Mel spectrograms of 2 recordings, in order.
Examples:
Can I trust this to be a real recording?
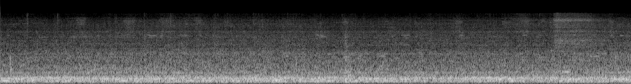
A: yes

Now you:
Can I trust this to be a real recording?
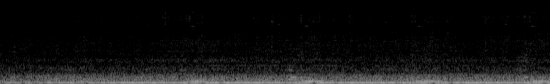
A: yes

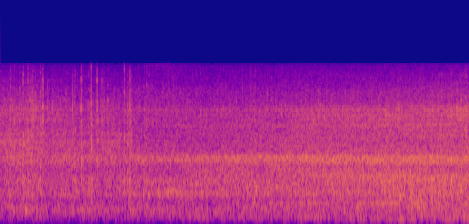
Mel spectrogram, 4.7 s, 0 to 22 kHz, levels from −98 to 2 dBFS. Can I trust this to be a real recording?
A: yes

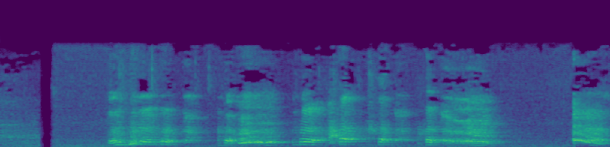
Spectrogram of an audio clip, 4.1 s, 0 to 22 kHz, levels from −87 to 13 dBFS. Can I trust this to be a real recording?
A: no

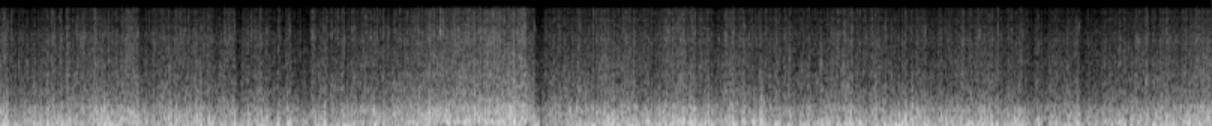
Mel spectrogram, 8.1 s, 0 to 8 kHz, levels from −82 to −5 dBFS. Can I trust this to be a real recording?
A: yes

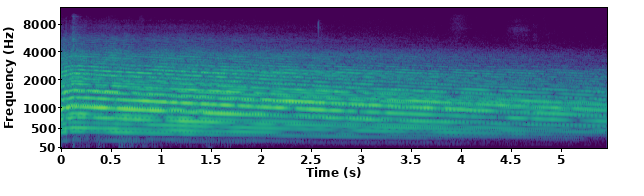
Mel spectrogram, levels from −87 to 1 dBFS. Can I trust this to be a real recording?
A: yes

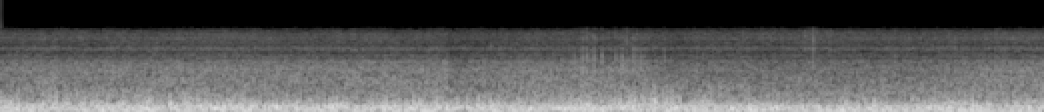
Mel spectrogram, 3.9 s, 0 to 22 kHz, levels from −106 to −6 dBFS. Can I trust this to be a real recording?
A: yes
